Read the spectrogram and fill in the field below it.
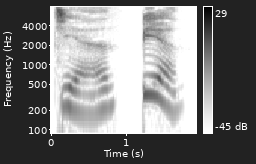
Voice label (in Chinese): "jian3bian4", Chinese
